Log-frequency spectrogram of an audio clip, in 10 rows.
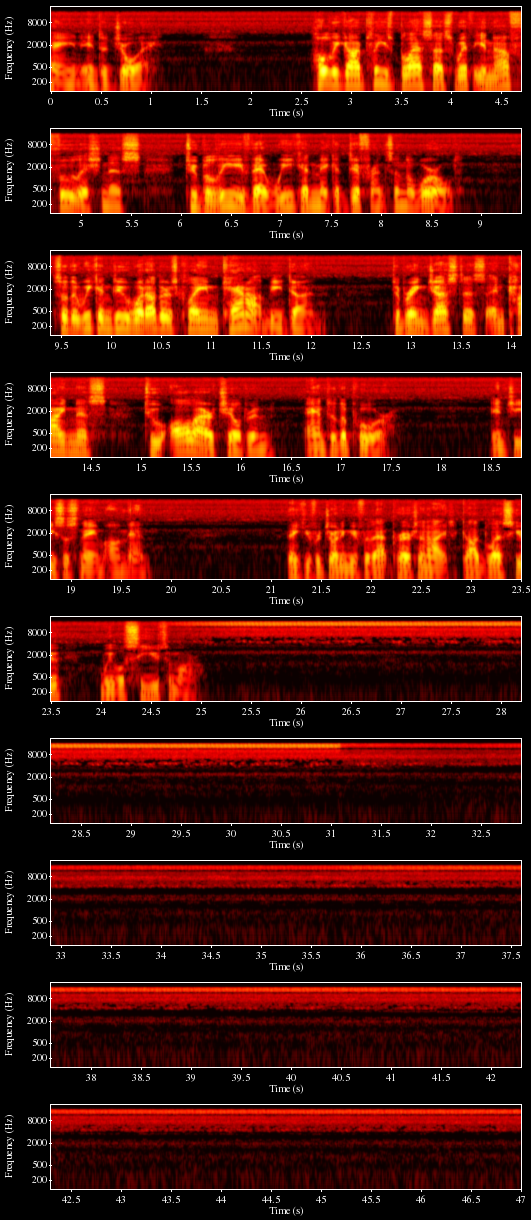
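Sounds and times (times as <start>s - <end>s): outdoor background hiss: 0.0s - 47.0s.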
